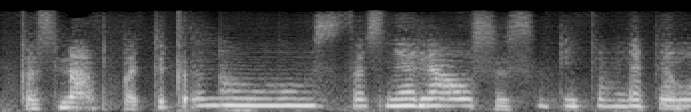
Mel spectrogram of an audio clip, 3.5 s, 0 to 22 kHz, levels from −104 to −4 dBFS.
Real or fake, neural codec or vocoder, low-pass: fake; codec, 44.1 kHz, 0.9 kbps, DAC; 14.4 kHz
